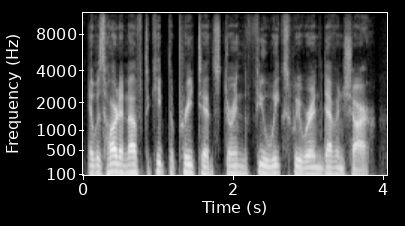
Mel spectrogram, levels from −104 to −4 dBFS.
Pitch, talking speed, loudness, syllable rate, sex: 105 Hz, 235 wpm, -19 LUFS, 6.4 syllables/s, male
